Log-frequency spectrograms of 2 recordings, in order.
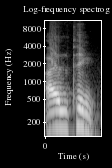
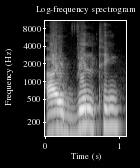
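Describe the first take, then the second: First: The words are contracted to one syllable, I'll. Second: The words are said in full, I will. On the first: This is how it is usually said in conversation. The speaker calls it right. "बोलने में ज़्यादातर I'll बोलते हैं" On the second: This is how it is usually written. The speaker calls it wrong. "लिखने में तो बराबर ऐसे ही आया है"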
